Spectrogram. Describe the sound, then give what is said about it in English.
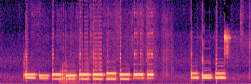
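Telephone keypad tones play as a redial replays the numbers for a conference call: a rapid run of short, steady two-pitch beeps, a brief pause, then a few more, ending in a single higher tone. “Let me see if I hit redial. It'll take me back in without repeating the numbers.”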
